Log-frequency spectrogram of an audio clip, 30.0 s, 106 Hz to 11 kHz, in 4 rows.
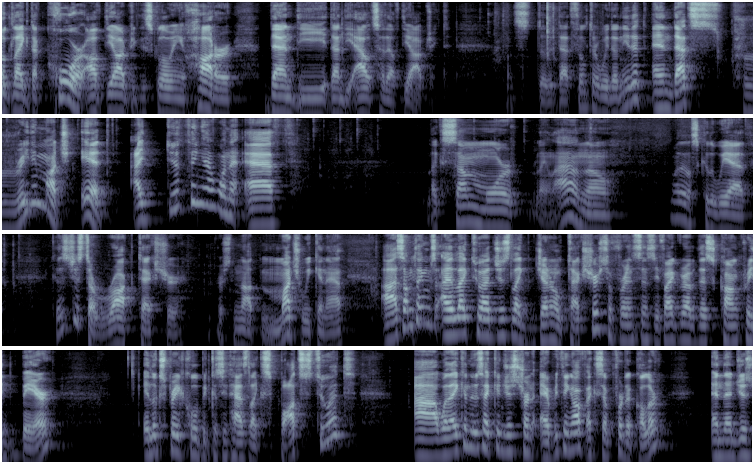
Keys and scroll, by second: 5.2 Delete.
